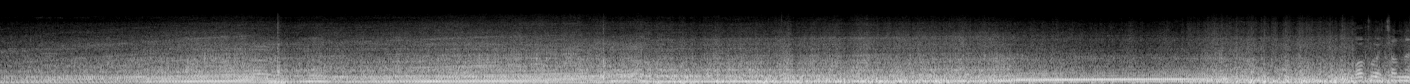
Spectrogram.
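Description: A Morbidelli T1002V big bike hums along on the road, a steady engine drone that rises and falls in pitch with the throttle, heard close under a rider's continuous talk and wind noise.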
